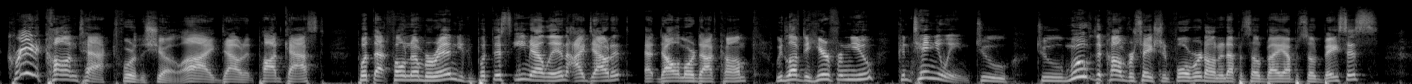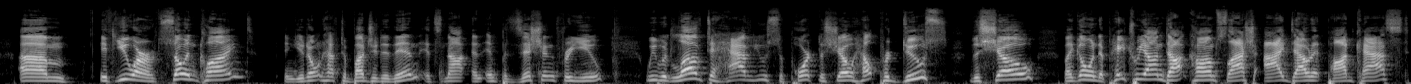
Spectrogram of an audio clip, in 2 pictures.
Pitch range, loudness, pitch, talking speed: 155-215 Hz, -19 LUFS, 185 Hz, 185 wpm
